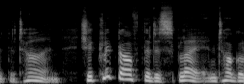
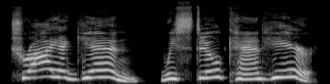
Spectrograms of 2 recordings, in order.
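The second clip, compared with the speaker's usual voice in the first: shouting up; 10 semitones higher, slower than usual. Acted. Shouting through the ceiling.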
